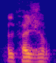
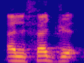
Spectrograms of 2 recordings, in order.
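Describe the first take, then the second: First: The j sound flows on without a full stop. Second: The j sound is a firm, abrupt stop. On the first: The speaker calls it wrong. "لا نقول الفجر الفجر" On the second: The speaker calls it right. "الجيم نقول شديدة"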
